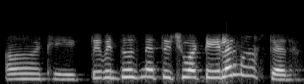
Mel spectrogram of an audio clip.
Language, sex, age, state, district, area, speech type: Kashmiri, female, 18-30, Jammu and Kashmir, Pulwama, rural, conversation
